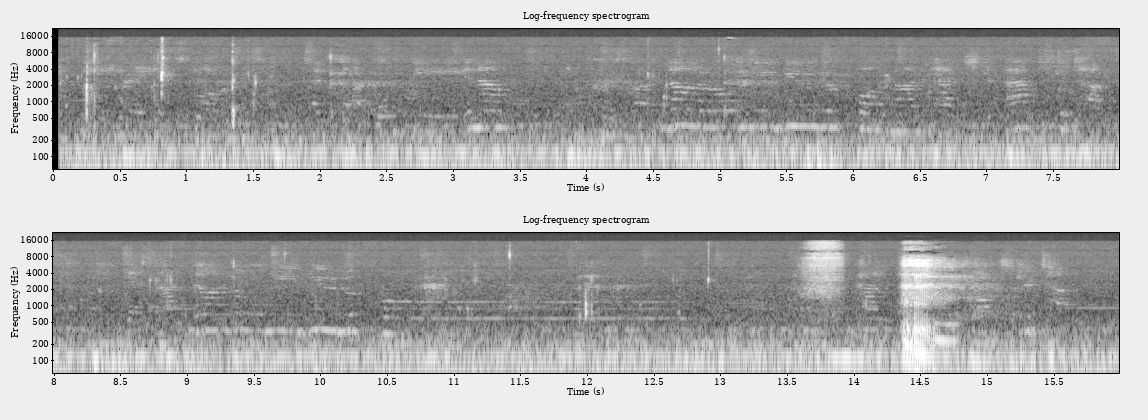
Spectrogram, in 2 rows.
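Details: 4-year-old boy with several vocal and motor tics, which began worsening after 3 months with stress and time of day: quiet room hum, then a sharp sniff and brief throat clear; vocal tic.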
